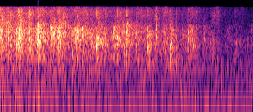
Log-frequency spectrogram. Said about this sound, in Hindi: तालियां तो बजाओ भाई,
